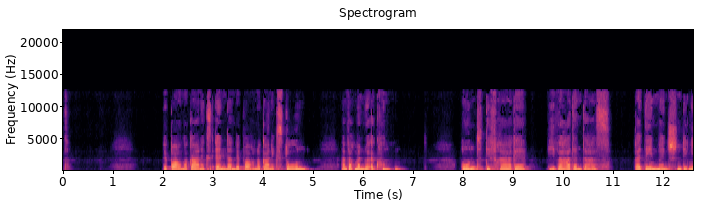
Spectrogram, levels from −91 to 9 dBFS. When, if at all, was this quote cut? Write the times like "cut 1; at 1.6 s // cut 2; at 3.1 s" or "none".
cut 1; at 1.9 s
